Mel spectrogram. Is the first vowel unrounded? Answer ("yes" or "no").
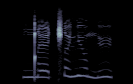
yes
